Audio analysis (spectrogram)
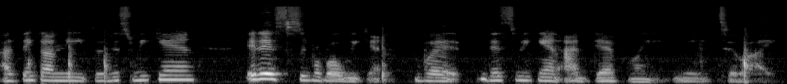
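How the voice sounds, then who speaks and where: A woman's voice: on the low side, big pitch swings, a little slow, creaky, mellow, slightly rough, rough recording. A tired, congested woman chatting casually to her viewers in a vlog. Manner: chatty, addresses viewers directly. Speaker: vlogger. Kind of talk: casual chat to camera.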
